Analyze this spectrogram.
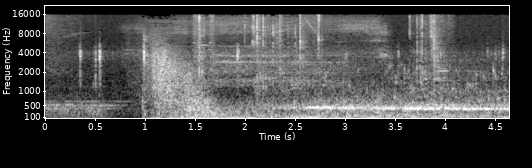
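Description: Water rushes and bubbles loudly.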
